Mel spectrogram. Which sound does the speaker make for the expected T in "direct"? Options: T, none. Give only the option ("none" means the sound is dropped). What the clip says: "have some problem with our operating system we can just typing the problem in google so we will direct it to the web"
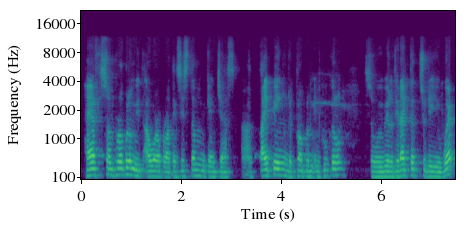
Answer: T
